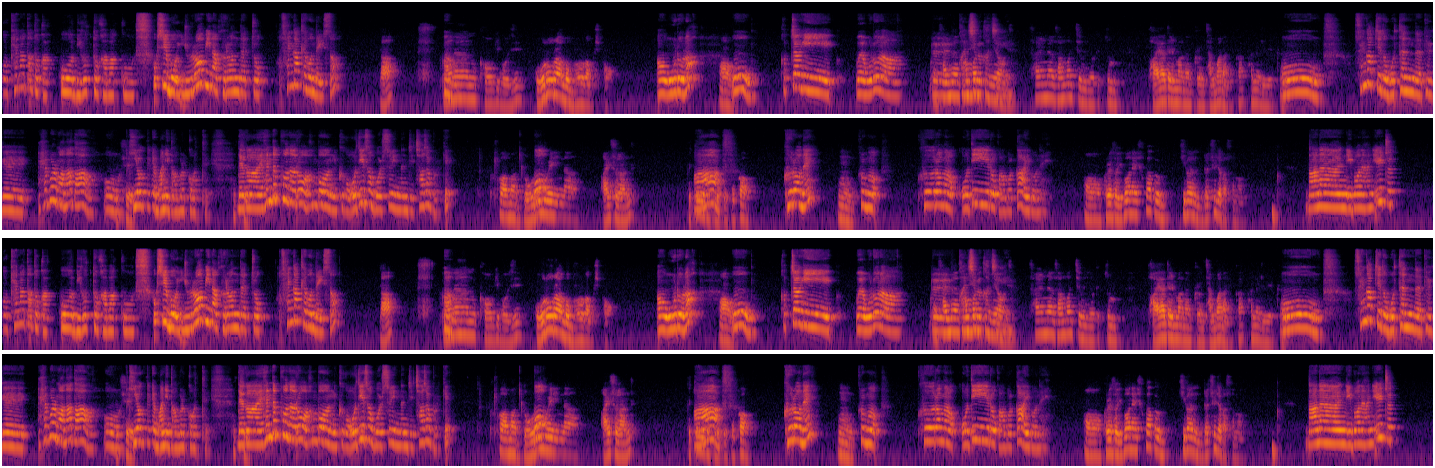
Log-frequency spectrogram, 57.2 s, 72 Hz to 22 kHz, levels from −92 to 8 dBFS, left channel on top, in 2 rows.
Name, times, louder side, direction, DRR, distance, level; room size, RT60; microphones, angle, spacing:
voice 1, 0.0-5.2 5.5-6.7 8.8-9.2 13.1-13.9 14.6-15.1 15.6-16.6 17.1-18.0 18.6-20.2 25.5-26.7 27.0-29.1 29.3-32.5 32.8-37.6 39.2-39.5 42.4-43.0 44.3-44.9 45.8-46.1 47.0-49.5 54.0-54.1 54.7-56.4, right 2 dB, 40° right, 1.3 m, -26 dB
voice 2, 8.8-10.4 10.7-12.2 14.3-14.7 18.6-20.2 20.6-22.3 22.9-25.7 30.9-31.3 33.2-33.6 38.5-40.1 40.6-41.2 42.4-43.0 43.3-43.6 45.3-45.7 50.3-51.9 52.2-53.4, right 2 dB, 60° right, 1.0 m, -30 dB
8.6 x 3.8 x 4.9 m
head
